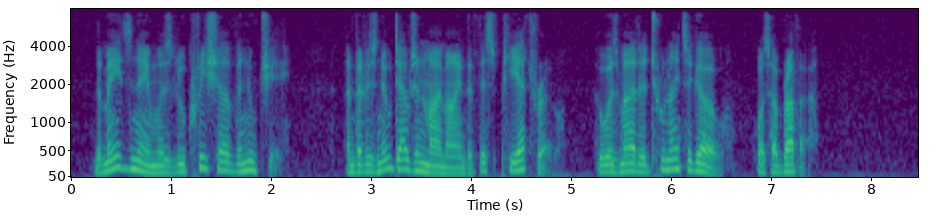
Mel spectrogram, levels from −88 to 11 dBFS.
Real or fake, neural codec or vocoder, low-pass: real; none; 7.2 kHz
